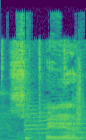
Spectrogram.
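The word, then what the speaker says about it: C'tan: And all of a sudden, they got approached by a star vampire called a Satan or Catan. I've heard it pronounced both ways.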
